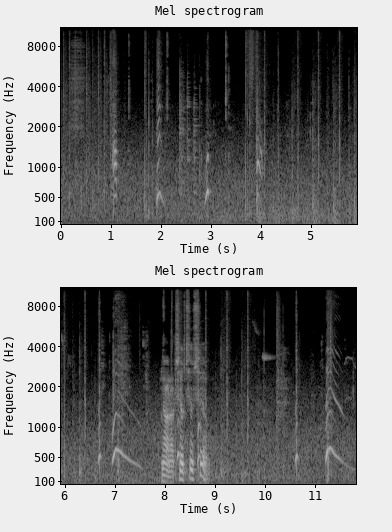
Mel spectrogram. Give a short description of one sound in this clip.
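Short cartoonish sound effects chirp and swoop as a game character jumps and climbs.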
